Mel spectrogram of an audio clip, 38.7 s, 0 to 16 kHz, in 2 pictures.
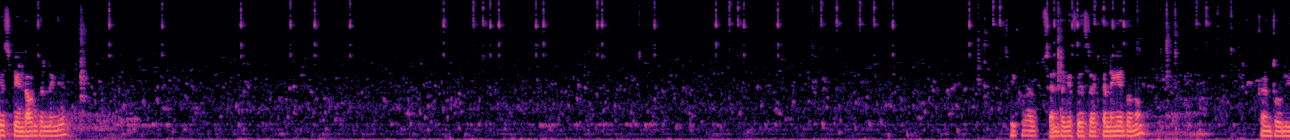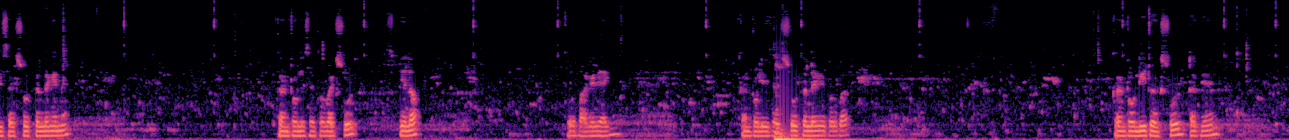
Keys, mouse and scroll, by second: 0.6 click, 4.4 alt+click, 7.1 right click, 7.4 click, 9.0 click, 11.0 alt+right click, 11.2 alt+click, 12.3 alt+right click, 13.4 alt+click, 14.7 q, 14.9 right click, 15.7 click, 16.1 shift+click, 16.4 alt+right click, 16.7 alt+click, 17.1 space, 18.0 alt+right click, 18.3 alt+middle click, 19.2 e, 21.2 click, 23.5 e, 24.8 click, 27.5 w, 27.7 click, 30.5 e, 31.4 click, 35.5 e, 36.2 click, 37.9 r, 38.5 click.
